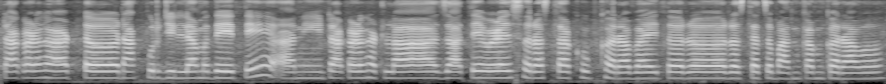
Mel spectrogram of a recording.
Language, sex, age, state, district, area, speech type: Marathi, female, 30-45, Maharashtra, Nagpur, rural, spontaneous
